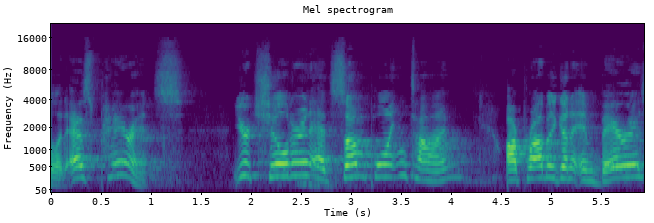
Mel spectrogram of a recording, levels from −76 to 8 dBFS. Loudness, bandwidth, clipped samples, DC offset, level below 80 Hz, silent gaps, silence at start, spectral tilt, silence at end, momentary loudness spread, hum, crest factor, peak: -20 LUFS; 15 kHz; under 0.1%; under 0.1%; -78 dBFS; none; 0 s; -3 dB/octave; 0 s; 17 LU; none; 20 dB; -2 dBFS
